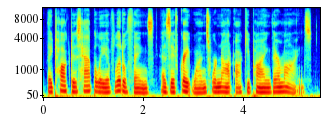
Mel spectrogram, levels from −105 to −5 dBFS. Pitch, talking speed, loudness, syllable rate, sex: 135 Hz, 175 wpm, -19 LUFS, 4.5 syllables/s, female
